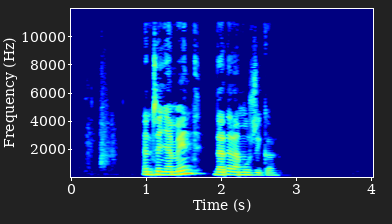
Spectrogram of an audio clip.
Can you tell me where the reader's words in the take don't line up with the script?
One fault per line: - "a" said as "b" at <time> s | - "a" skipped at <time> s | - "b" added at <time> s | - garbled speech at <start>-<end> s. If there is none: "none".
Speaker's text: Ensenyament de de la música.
none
